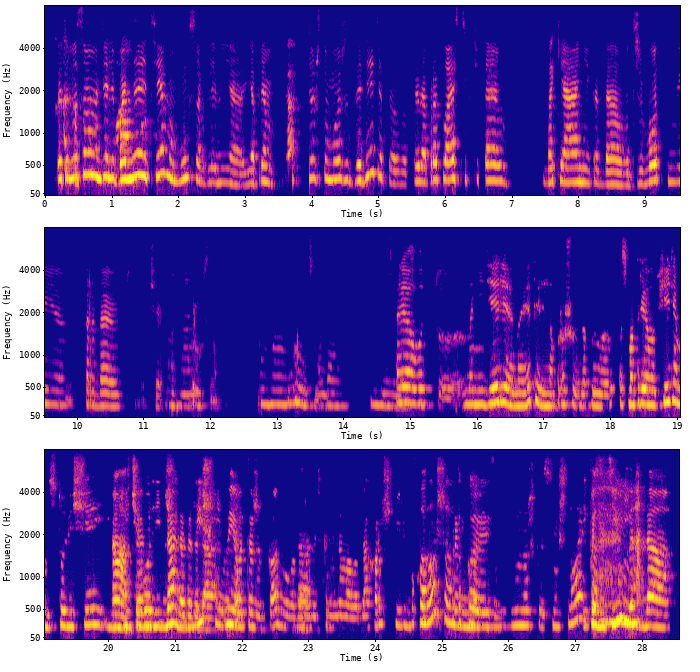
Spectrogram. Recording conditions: poor sound quality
